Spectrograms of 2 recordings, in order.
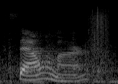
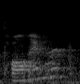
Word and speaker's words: Tallheimer: So, Salamar, is that how you say your name? Tell me how you say it. Well, it's Tallheimer.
